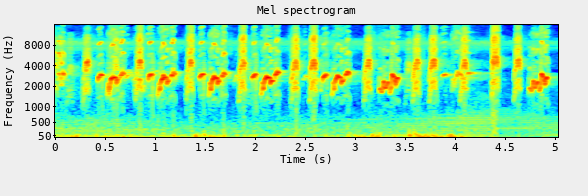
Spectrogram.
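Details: Vocal sooty-headed bulbul summoning a rival, unmixed: evenly spaced, short, upturned chirps around two per second, interrupted by crisp clicking sounds, with a faint steady high whine beneath.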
